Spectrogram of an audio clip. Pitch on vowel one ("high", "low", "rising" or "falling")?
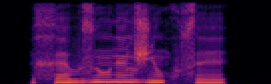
low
